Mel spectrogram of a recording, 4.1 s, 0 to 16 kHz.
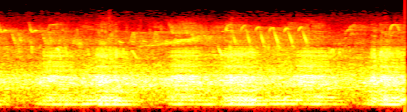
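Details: American bullfrogs chorusing at Dellinger's Pond, Quincy, California, on 27 June 2023; a dense, continuous layered chorus with steady low-pitched tones and a broad mid-range hum, plus thin chirps above, possibly birds or insects.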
